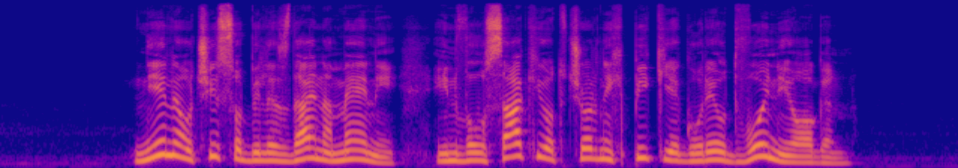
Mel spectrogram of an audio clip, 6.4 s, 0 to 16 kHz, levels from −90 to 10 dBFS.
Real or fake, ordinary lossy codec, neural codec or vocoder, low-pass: real; none; none; 14.4 kHz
